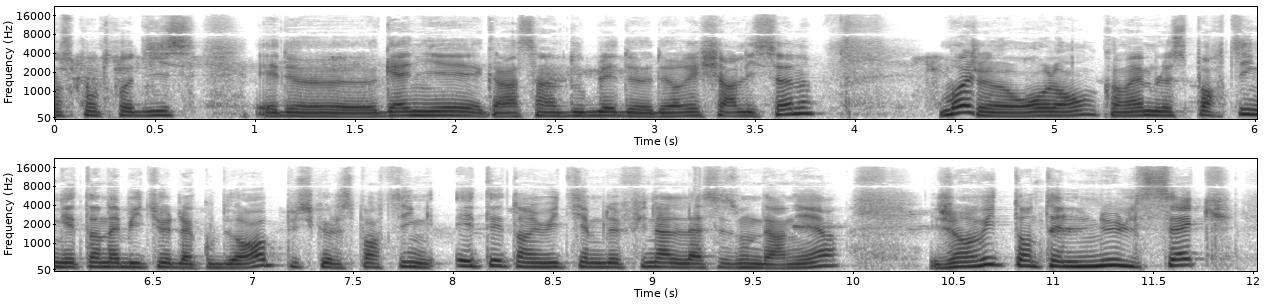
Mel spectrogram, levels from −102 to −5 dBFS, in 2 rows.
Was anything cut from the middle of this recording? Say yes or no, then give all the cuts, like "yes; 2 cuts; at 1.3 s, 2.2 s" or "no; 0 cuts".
yes; 1 cut; at 4.6 s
